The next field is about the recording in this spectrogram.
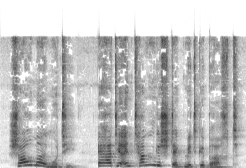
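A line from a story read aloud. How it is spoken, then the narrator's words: Calling out. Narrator (German): rief schon Kathi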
